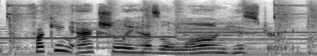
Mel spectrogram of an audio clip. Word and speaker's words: Fucking: Fucking Austria. Yes, you heard that right. You know it's pronounced exactly how you think it is.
